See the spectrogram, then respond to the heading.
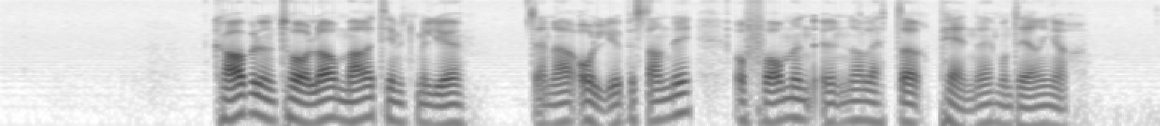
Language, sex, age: Norwegian, male, 18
